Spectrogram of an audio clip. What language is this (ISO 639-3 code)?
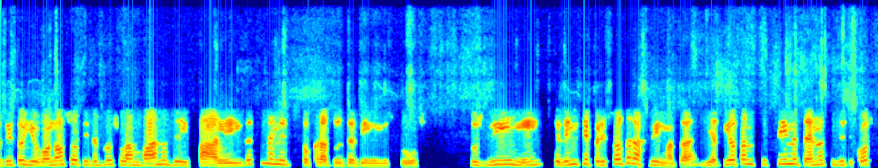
ell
